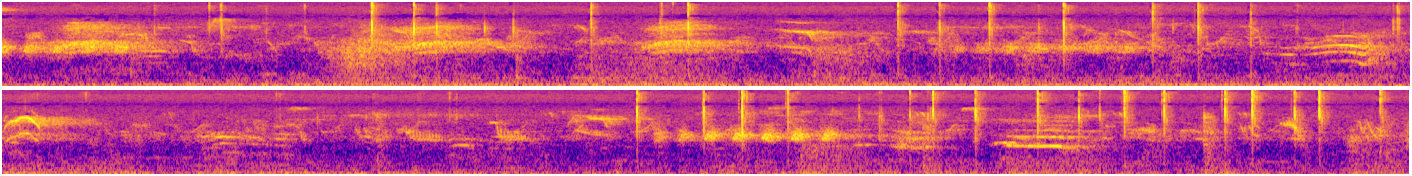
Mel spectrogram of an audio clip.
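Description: Faint mix of wild birds chirping and calling, one after another, with many short sharp chips and a few warbled trills, over a low steady background rumble.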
